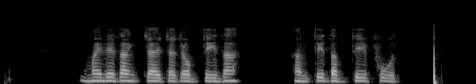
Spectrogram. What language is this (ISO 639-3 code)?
tha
